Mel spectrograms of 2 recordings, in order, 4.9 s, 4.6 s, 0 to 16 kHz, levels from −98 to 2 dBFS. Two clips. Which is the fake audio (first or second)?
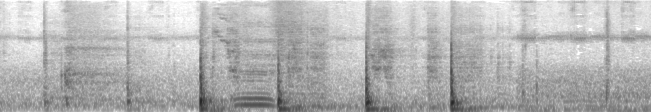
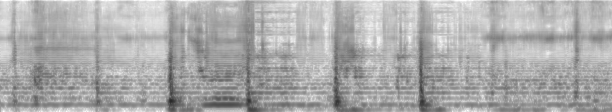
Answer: second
